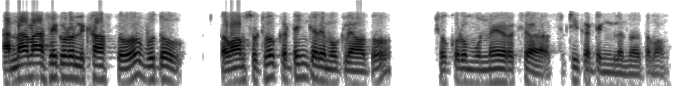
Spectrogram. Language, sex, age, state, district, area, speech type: Sindhi, male, 45-60, Gujarat, Kutch, urban, conversation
